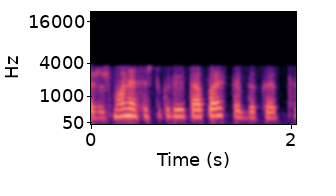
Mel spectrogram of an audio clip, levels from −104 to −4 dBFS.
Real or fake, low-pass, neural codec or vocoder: real; 3.6 kHz; none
